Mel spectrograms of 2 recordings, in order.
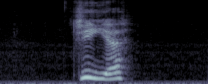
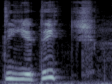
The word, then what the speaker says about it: dírithe: Now, you've probably heard that pronounced a good few different ways, and that's fine. You might hear people pronounce it something like dírithe, dírithe. Ulster, they tend to say dírithe without the shave on rich. So there's a few different variations in that, and they're all just as good.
